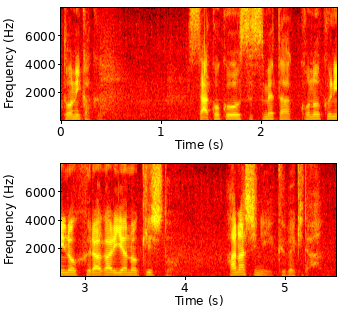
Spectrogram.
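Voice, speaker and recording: A man voicing a calm, level-headed young male knight in an anime voice drama, speaking politely and leading the group. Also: fairly high pitch, fairly quick, slight background noise, natural voice. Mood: steady.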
